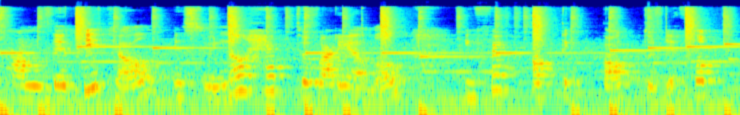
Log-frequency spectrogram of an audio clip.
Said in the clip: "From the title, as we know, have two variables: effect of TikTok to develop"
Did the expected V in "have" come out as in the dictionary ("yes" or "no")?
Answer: no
